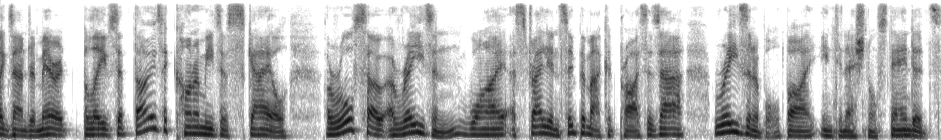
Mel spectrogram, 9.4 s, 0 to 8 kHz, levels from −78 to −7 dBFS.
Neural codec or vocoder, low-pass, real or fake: none; 7.2 kHz; real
